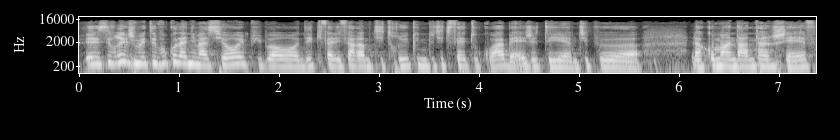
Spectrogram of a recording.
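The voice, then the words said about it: Warm sing-song Marseille French accent. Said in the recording (French): “votre accent apporte un petit peu de chaleur ... j'ai pris un peu l'accent marseillais, mélangé à l'accent d'Aubagne et l'accent du Var. Donc, ça fait un petit mélange qui chante.”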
